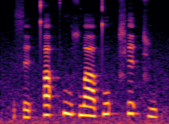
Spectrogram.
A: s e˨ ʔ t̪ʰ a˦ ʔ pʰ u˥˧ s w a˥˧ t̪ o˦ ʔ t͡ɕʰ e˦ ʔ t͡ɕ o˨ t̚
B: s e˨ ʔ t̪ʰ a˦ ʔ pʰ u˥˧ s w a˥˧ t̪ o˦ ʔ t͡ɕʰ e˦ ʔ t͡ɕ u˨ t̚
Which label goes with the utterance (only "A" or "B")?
B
